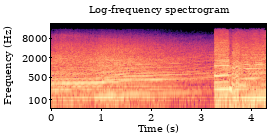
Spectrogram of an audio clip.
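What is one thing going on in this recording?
A racing car engine roars steadily and slowly fades into the distance.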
